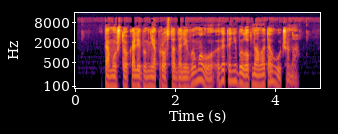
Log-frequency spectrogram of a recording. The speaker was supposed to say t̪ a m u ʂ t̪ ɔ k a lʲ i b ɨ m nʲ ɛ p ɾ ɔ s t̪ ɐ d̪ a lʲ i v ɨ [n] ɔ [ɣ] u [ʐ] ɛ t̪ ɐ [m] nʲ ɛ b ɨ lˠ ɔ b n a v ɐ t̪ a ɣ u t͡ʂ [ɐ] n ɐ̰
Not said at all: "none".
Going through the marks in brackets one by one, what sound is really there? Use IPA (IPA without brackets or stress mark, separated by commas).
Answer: m, v, ɣ, none, ɐ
